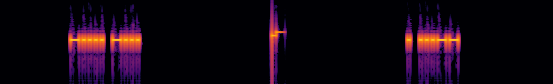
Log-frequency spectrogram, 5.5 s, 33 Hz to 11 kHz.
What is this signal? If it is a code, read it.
Morse code, heard as a keyed tone, about 39 wpm, 700 Hz. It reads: 6B E3
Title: Single-Letter Single-Number 40wpm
